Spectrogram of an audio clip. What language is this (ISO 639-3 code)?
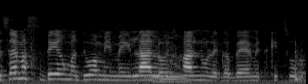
heb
